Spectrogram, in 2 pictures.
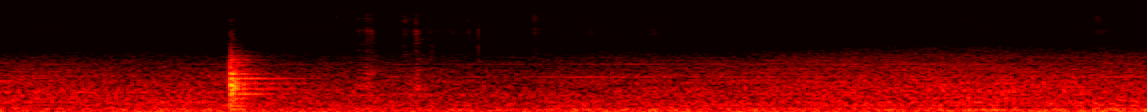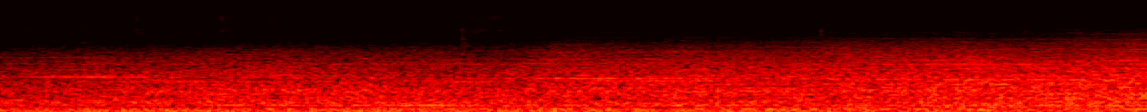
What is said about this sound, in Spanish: que pase el avión, que ahí viene.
